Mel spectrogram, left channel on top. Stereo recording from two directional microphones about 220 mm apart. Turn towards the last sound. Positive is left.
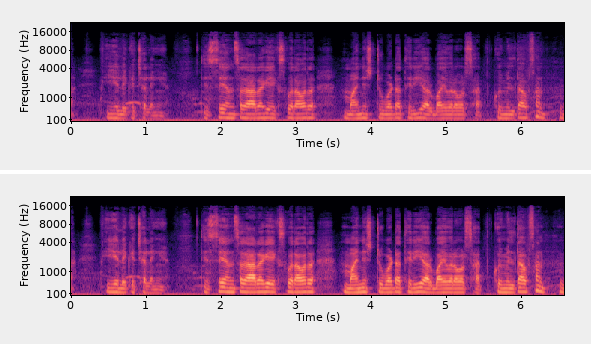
turn(degrees=-30)  # may be behind; listen again after turning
